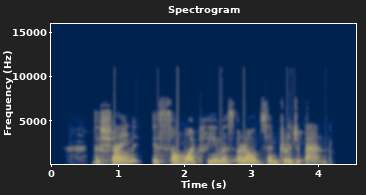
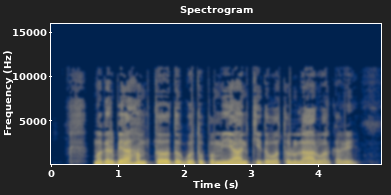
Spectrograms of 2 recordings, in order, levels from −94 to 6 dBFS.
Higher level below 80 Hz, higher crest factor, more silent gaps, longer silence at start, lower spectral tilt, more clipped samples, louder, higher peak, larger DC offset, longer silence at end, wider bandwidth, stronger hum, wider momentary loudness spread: second, -64 dBFS vs -50 dBFS; about the same, 20 dB vs 18 dB; neither; second, 0.4 s vs 0.65 s; second, -4 dB/octave vs -6.5 dB/octave; neither; second, -21 LUFS vs -17 LUFS; about the same, -2 dBFS vs 0 dBFS; neither; about the same, 0.45 s vs 0.4 s; about the same, 11 kHz vs 11 kHz; neither; about the same, 9 LU vs 10 LU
